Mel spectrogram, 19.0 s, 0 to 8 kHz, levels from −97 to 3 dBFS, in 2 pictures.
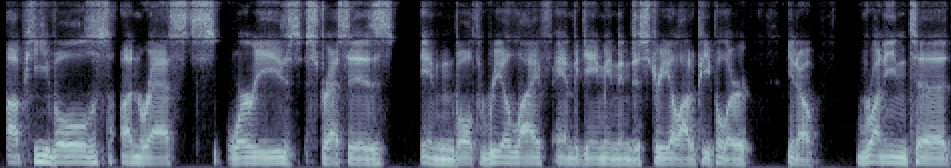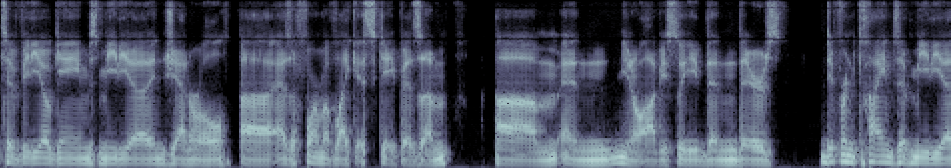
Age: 20-39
